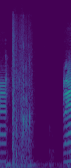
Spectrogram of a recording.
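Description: Two loud, close sheep bleats from the Minecraft video game, one at the start and one at the end, separated by a short pause with a brief muffled bump in between.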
